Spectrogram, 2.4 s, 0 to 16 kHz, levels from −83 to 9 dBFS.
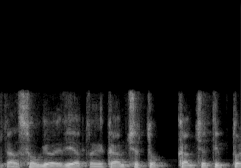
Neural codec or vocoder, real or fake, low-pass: none; real; 7.2 kHz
